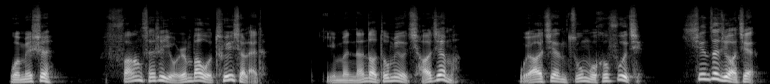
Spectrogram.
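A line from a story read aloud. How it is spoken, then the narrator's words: Cold. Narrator (Chinese): 冷声道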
